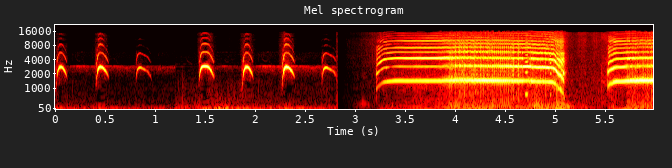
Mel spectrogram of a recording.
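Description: A marmot gives short, sharp whistled chirps, then a long, piercing whistle that holds steady and drops at the end.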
